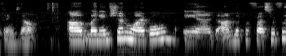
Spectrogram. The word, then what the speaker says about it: Weibel: My name is Weibel, as in like Weibel, you know, people more. That's how it goes. Even though it's spelled Weibel, it's the whole German pronunciation kind of thing.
